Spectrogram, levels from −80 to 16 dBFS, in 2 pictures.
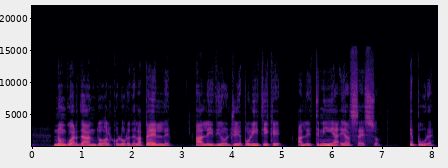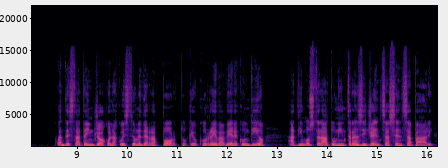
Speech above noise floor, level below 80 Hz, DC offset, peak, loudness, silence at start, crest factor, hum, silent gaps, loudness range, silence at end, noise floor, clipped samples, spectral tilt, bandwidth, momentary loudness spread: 46 dB; -64 dBFS; under 0.1%; -8 dBFS; -28 LUFS; 0.45 s; 18 dB; none; none; 4 LU; 0.1 s; -73 dBFS; under 0.1%; -6 dB/octave; 16 kHz; 9 LU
